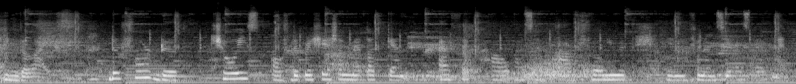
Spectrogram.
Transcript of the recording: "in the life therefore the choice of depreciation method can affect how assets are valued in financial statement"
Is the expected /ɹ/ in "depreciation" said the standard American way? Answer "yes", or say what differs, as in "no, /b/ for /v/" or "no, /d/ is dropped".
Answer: yes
